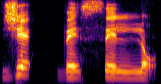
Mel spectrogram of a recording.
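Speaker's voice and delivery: Lléveselo very slowly, split as LLÉ-ve-se-lo; syllable by syllable. Shown as a demonstration. Teacher hunting for the stressed syllable, Lléveselo slowly syllable by syllable. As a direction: break Lléveselo into separate, drawn-out syllables. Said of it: "A ver, ¿dónde va?".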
